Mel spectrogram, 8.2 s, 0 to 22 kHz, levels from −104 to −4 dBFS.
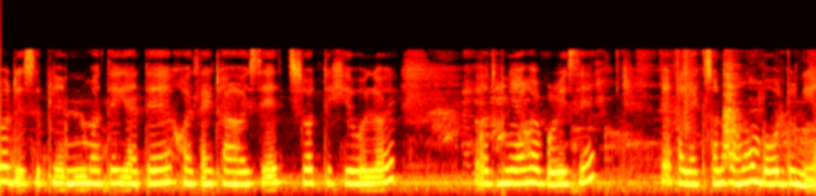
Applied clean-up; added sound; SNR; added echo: none; none; none; none.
